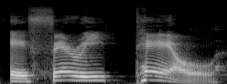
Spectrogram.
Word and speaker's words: fairy tale: Donc là, le AI se prononce comme un E, mais le A ici se prononce comme un A, comme le E de gros A, comme dans came. So, a fairy tale.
